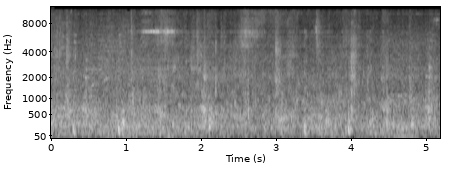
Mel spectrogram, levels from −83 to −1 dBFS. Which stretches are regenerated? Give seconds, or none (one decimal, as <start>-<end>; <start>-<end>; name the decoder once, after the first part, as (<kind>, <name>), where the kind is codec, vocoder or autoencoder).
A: 1.4-4.5 (codec, HILCodec)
